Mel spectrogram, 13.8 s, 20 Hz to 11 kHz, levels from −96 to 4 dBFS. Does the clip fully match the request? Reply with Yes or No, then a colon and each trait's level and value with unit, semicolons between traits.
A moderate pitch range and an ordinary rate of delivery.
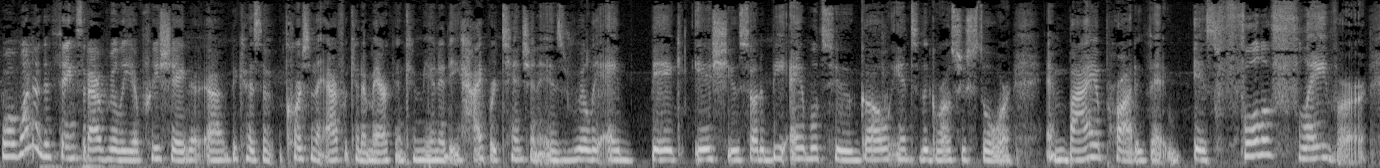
No: narrow, 2.2 semitones; average, 185 wpm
